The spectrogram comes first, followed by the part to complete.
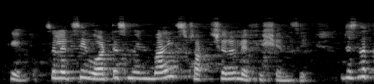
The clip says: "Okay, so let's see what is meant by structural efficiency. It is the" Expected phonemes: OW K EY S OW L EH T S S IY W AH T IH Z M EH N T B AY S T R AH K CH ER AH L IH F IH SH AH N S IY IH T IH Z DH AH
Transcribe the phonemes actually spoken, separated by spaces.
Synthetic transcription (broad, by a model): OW K EY S OW L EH T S S IY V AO T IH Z M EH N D B AY S T R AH K CH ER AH L IH F IH SH AH N S IY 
